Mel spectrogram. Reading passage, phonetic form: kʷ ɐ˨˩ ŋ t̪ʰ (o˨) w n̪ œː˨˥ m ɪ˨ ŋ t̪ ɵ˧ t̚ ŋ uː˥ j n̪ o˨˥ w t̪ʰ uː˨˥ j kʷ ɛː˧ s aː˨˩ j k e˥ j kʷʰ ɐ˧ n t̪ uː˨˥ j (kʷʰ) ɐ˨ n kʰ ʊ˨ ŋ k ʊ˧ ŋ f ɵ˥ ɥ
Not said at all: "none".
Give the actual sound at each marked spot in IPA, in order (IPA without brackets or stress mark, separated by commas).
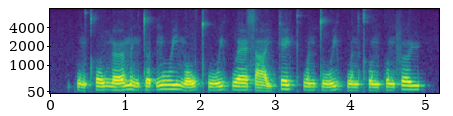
o˨˧, kʷ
